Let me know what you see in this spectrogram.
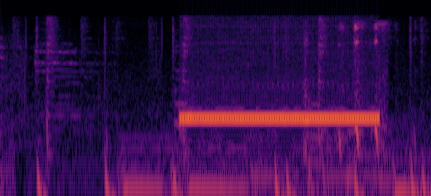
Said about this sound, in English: So her phone's ringing, which tells us that her line's not dead, because if it was dead, it would go immediately to voicemail.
